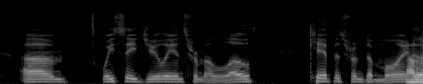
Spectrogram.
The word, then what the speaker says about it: Olathe: South Dakota but um we see Julian's from a loaf Kip is from Des Moines how do you say that it's Olathe or yeah I'm out of my mind today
